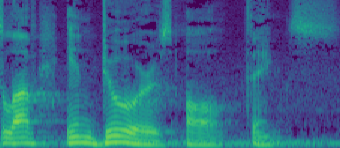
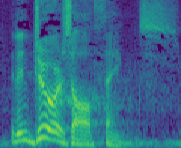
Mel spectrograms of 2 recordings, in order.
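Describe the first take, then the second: First: Love endures all things, each word drawn out slowly; slow emphasis. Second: Said in the usual way. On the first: Shown as a demonstration. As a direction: stretch "endures" out slowly for weight.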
